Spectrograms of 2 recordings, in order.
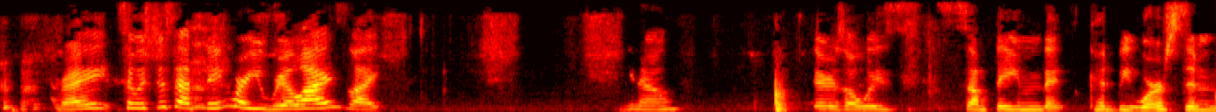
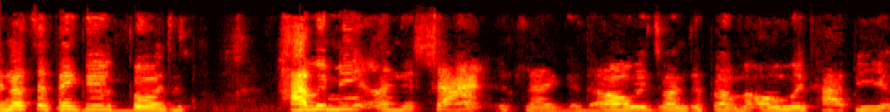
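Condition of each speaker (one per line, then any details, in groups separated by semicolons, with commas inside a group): No condition
Cerebral palsy; atypical speech, often not understood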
